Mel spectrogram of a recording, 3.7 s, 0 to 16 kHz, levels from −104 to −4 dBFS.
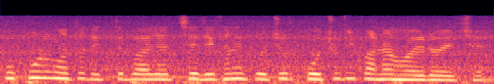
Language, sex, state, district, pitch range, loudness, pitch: Bengali, female, West Bengal, Malda, 215-240 Hz, -13 LUFS, 225 Hz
